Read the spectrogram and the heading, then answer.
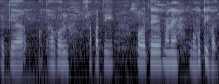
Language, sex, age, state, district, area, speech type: Assamese, female, 45-60, Assam, Udalguri, rural, spontaneous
